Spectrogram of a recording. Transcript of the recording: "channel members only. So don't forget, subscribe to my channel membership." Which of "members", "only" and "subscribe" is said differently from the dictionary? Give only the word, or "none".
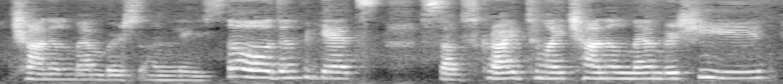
members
